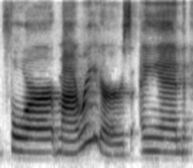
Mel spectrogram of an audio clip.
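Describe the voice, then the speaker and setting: A bubbly woman with a Southern US accent hosts a casual podcast chat, gushing and laughing easily. Her voice sits a little high and sounds bright. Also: expressive, very slow. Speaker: podcast host.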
